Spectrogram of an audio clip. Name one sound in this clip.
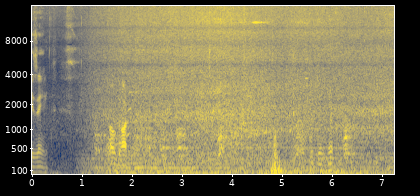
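City traffic rumbles past on a busy street outdoors.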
